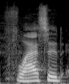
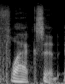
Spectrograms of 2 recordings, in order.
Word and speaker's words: flaccid: Flaccid and flaccid. If someone said flaccid, I would think they were trying to say flaxseed.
